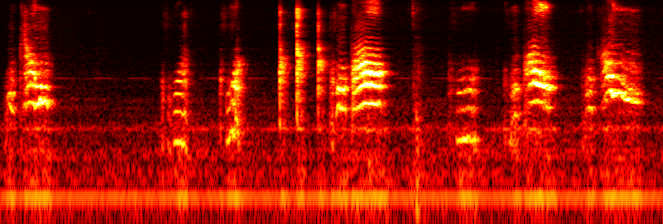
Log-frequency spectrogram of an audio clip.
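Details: Captive hand-reared blue jay that copies phrases like "watch out" and "come here" mixes harsh, overtone-laden calls with short sharp clicks in an irregular string, low hum underneath.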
